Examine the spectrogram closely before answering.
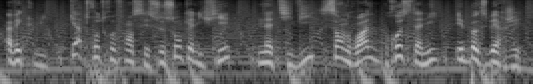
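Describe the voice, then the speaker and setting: A man narrating a motorsport documentary in a steady, scripted voice-over. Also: sits high, moderate pace. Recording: voice-over with music underneath.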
